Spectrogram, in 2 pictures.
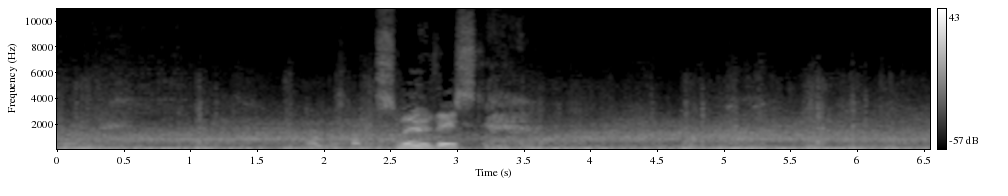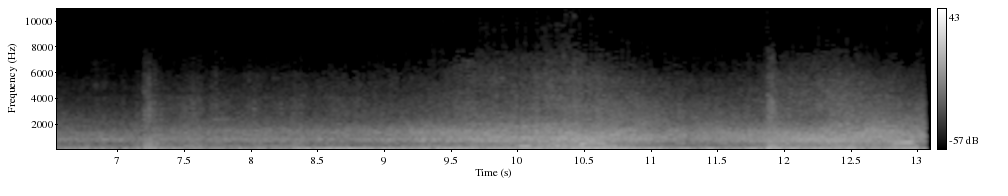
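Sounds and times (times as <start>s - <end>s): bicycle tyres on rough road: 0.0s - 13.0s
wind on microphone: 0.0s - 13.0s.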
